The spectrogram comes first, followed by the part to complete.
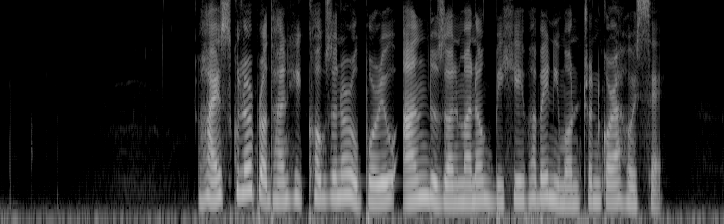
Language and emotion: Assamese, neutral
